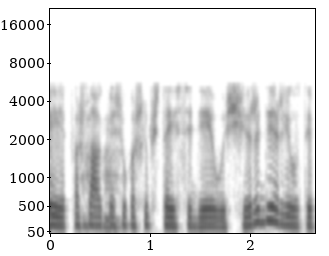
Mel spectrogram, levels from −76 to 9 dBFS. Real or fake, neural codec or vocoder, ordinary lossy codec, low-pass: real; none; Opus, 24 kbps; 5.4 kHz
